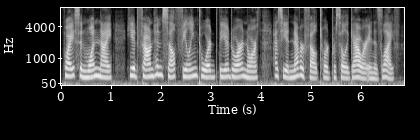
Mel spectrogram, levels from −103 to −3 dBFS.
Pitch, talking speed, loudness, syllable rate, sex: 220 Hz, 200 wpm, -18 LUFS, 5.5 syllables/s, female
